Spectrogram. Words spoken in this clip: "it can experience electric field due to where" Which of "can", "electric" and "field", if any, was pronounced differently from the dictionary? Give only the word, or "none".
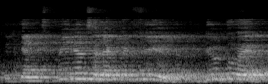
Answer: field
